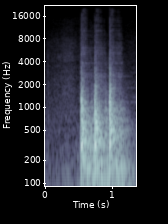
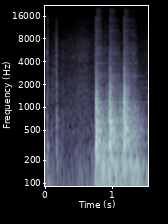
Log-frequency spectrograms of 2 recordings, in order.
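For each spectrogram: First: car roof panel damped with sound deadening mat, sounds solid. Second: bare sheet-metal car roof, untreated before sound deadening.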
